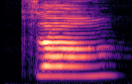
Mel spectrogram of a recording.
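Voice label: "zang", Mandarin pinyin, first tone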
